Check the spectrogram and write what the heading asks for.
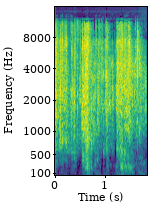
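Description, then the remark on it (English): Sheets of paper being shuffled and rustled, a steady crinkly hiss with two stronger bursts of handling, no voices. “so much paper.”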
